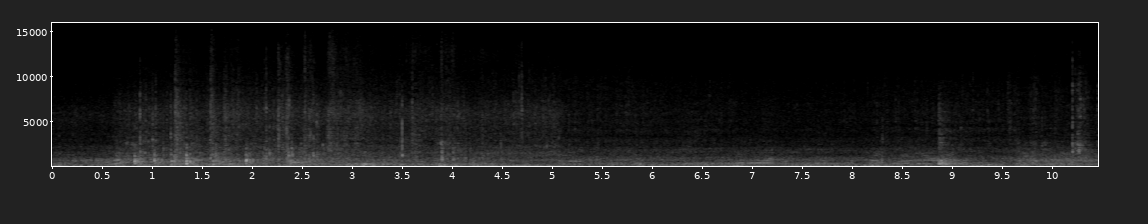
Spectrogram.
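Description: Fireworks crackling and popping: a rapid run of sharp cracks through the first four seconds, thinning out to scattered pops after that.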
